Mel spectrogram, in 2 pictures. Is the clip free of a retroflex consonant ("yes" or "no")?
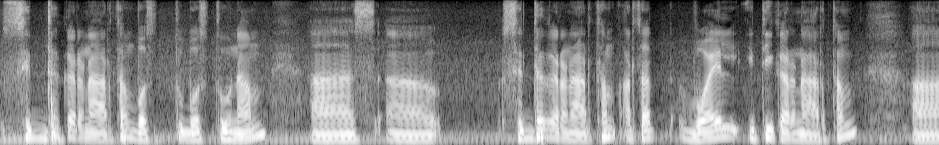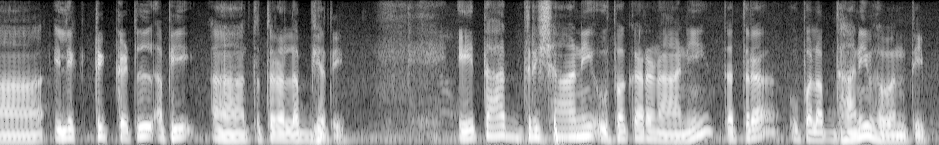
no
